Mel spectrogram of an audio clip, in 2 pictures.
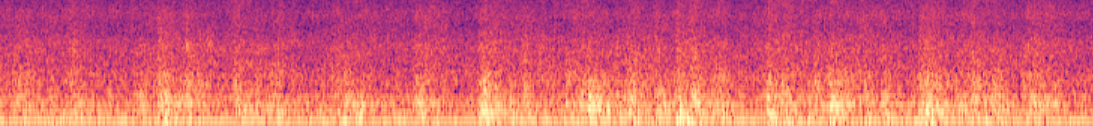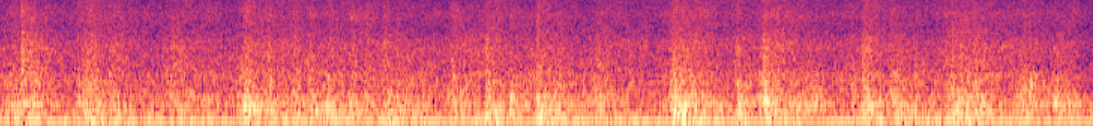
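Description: Washing machine running: a steady low hum with irregular knocks and thuds from the turning drum and its load.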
